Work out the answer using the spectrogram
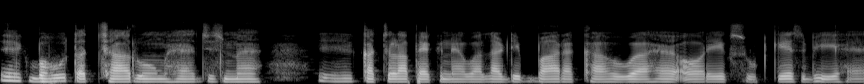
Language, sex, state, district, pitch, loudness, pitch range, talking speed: Hindi, male, Jharkhand, Deoghar, 125 Hz, -20 LUFS, 125-130 Hz, 125 wpm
